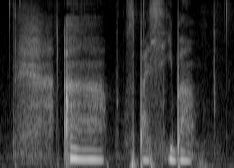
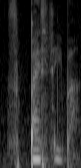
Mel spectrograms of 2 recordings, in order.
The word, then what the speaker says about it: спасибо: I do not really pronounce the O at the end. Why? Because in Russian you pronounce the O as O only if it's stressed.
